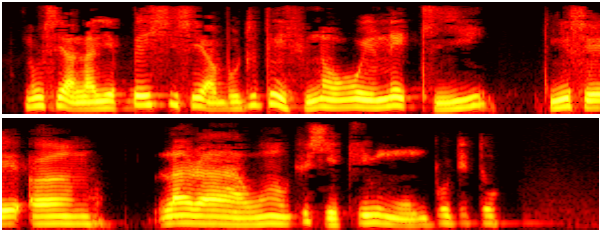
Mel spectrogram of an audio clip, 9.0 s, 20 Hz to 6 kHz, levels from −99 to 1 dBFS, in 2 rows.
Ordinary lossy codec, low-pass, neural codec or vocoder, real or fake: MP3, 24 kbps; 5.4 kHz; codec, 16 kHz, 1 kbps, X-Codec, HuBERT features, trained on balanced general audio; fake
